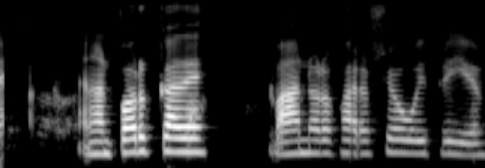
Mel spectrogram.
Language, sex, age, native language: Icelandic, female, 11, Icelandic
